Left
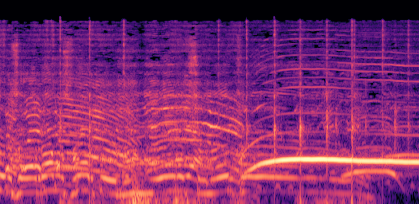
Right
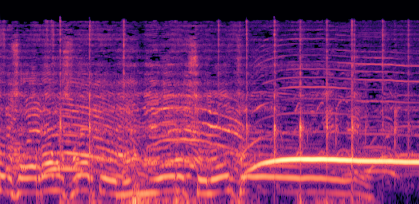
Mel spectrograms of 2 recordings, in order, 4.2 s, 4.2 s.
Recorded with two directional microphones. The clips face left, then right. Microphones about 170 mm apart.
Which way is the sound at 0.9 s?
75° left (ahead or behind).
